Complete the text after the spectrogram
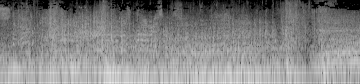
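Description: A large creature snarls and growls.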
